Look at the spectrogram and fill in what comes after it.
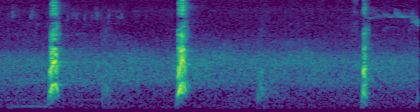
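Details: Pet dog with a baby-like voice barking indoors: three short, sharp, yappy barks spaced roughly one and a half seconds apart, over a steady low hum.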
